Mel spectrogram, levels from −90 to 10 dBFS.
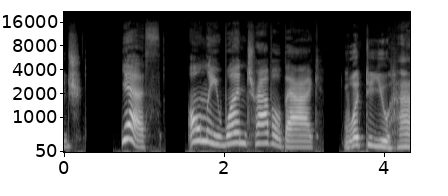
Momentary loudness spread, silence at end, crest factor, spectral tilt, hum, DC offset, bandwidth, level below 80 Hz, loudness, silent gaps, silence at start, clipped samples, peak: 12 LU; 0 s; 16 dB; -5 dB/octave; none; under 0.1%; 15 kHz; -64 dBFS; -20 LUFS; 0.29-0.61 s, 1.28-1.51 s, 3.26-3.44 s; 0 s; under 0.1%; -6 dBFS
